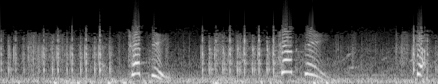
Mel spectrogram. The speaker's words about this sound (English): Oh, dear. What happened, a Gracie? A short circuit. I guess she drooled on the wires.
